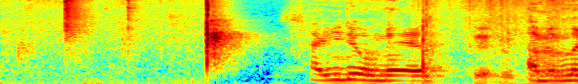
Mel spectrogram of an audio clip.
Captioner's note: hand slap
